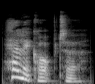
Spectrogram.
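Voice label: "helicopter", British English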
